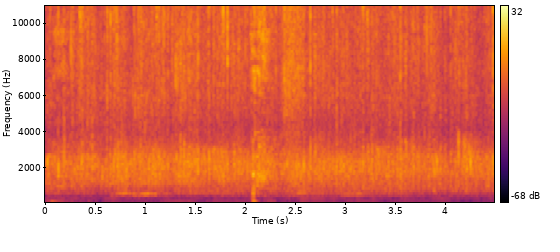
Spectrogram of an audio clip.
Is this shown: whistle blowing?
no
